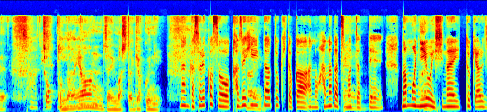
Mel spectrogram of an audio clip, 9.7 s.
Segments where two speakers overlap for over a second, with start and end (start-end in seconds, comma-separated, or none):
0.8-2.1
